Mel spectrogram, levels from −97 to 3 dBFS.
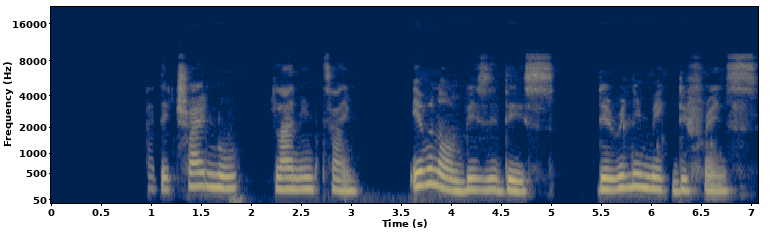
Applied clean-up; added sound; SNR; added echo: neural mask model DeepFilterNet 3.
